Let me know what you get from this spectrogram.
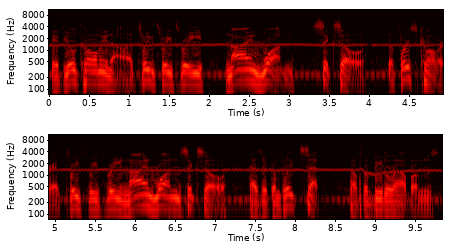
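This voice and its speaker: On a noisy, dull old AM aircheck with hum, an American male DJ speaks in a fairly low, creaky voice that is very animated and swings widely in pitch. Doing 1970s pop radio patter, he runs an album giveaway and phone-in, deliberately repeating and spelling out details.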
